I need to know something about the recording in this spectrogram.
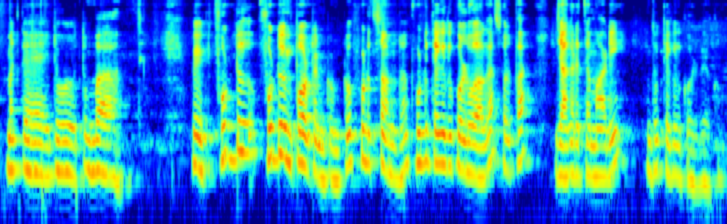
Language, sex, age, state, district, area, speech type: Kannada, male, 60+, Karnataka, Udupi, rural, spontaneous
